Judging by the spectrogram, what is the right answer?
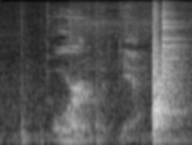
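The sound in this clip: Dice roll across a table during a tabletop game, a brief, sharp clattering rattle that follows a short stretch of speech.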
